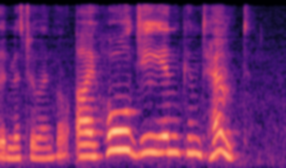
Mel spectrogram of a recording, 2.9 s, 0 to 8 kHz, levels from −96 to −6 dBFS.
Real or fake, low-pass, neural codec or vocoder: fake; 7.2 kHz; codec, 44.1 kHz, 7.8 kbps, DAC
